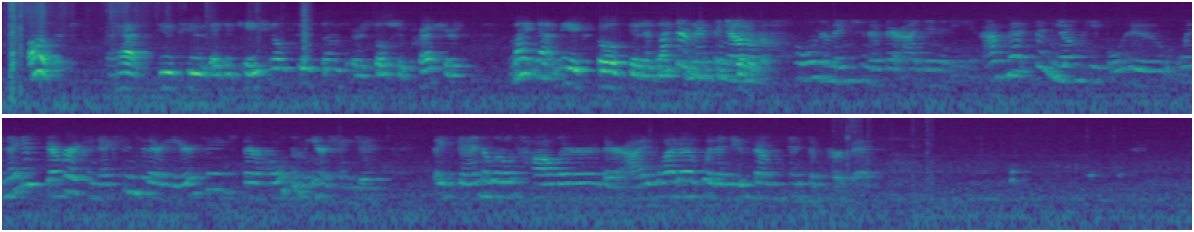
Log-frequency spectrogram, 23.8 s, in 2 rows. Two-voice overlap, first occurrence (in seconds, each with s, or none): 6.4 s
